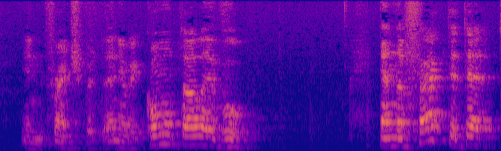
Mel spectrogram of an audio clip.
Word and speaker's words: allez-vous: Comment allez-vous? French is also full of silent letters. Why don't you hear the Z?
